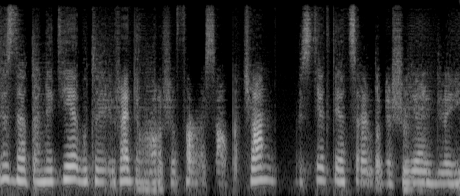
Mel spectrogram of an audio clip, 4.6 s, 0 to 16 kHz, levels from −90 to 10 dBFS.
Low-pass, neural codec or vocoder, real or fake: 14.4 kHz; codec, 44.1 kHz, 0.9 kbps, DAC; fake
